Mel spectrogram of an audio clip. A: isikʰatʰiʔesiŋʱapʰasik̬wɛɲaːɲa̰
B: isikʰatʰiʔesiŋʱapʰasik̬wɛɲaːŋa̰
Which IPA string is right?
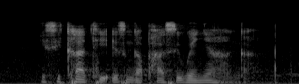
B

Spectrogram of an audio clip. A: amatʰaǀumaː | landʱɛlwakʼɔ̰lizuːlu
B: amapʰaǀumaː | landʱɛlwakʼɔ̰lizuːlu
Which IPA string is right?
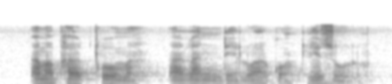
B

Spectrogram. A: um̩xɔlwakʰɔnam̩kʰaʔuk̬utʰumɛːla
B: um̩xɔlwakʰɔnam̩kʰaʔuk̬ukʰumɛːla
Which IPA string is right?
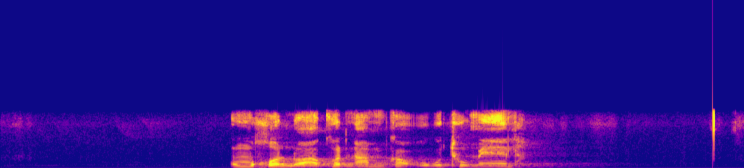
A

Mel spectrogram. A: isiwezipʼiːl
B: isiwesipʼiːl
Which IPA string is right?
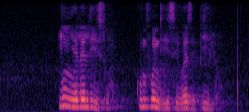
A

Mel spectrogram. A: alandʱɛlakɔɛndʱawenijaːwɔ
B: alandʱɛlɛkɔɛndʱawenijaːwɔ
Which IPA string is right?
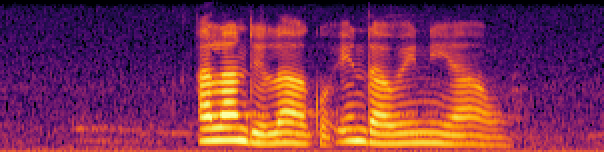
A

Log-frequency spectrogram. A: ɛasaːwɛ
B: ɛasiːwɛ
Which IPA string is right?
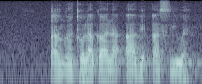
B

